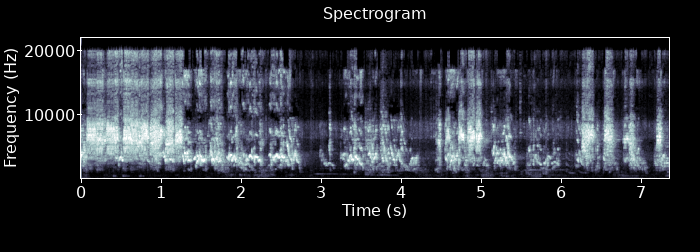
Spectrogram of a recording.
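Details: Pet budgies give a long stretch of high chattering chirps, then broken bursts of warble with short pauses between them.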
